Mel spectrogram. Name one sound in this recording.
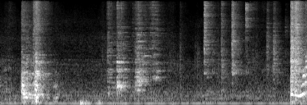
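Pots and pans clatter and clank as they are handled.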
